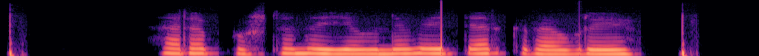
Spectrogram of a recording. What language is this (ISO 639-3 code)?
pus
